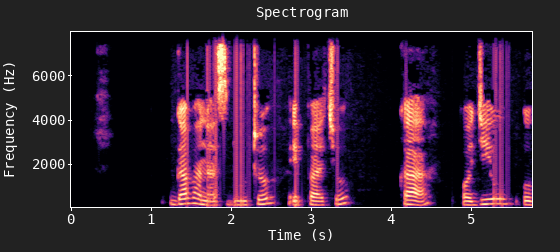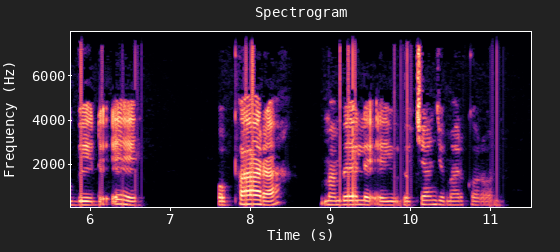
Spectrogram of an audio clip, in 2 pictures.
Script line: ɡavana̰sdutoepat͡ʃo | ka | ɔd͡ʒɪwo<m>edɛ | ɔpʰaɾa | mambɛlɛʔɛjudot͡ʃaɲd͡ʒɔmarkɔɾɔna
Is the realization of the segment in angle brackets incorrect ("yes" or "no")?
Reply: yes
